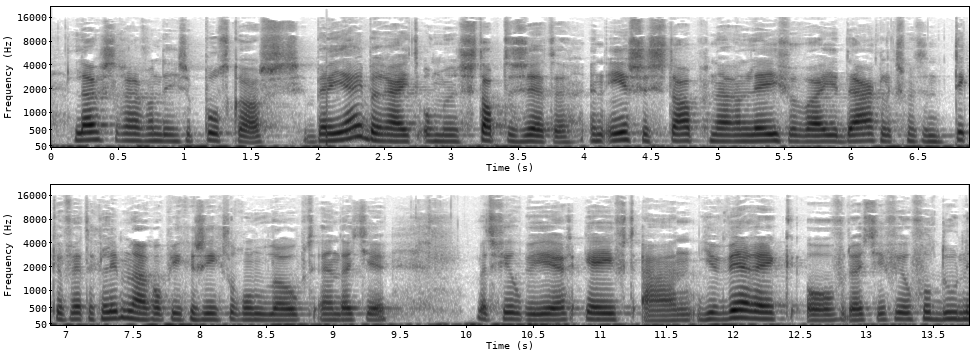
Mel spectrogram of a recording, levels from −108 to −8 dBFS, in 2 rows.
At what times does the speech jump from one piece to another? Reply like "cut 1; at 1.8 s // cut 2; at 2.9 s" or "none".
cut 1; at 10.4 s // cut 2; at 10.9 s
